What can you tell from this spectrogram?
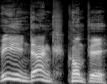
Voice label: thanks for the teleporter, de; Sniper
